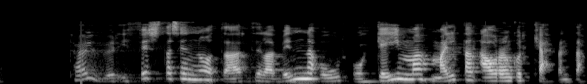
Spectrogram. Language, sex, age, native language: Icelandic, female, 30-39, Icelandic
